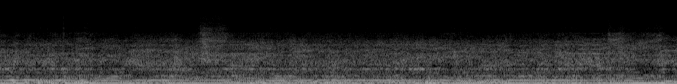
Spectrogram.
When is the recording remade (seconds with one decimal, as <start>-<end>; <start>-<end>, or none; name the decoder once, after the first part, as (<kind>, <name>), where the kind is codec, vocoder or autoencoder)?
0.0-6.8 (codec, SNAC)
